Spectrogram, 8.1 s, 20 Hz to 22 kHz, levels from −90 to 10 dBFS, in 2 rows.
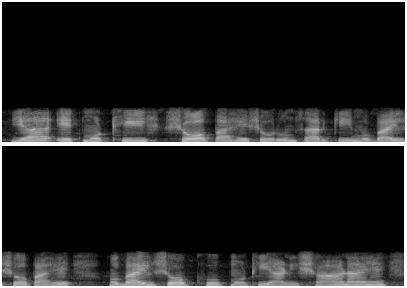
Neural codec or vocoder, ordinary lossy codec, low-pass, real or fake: vocoder, 44.1 kHz, 128 mel bands every 512 samples, BigVGAN v2; none; 5.4 kHz; fake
